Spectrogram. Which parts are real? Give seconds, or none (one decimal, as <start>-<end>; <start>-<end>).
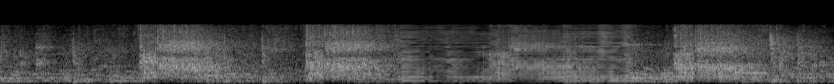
0.0-4.0; 6.3-8.3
